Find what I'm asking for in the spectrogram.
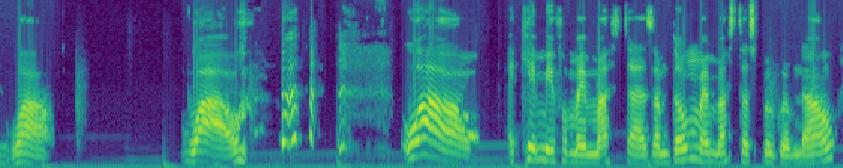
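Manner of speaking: ordinary delivery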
